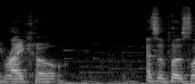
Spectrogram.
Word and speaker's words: Raikou: strike out some urban Raikou like getting out of it strike oh yeah definitely go though we're like raikou cuz it lines up with like the Japanese Way of pronouncing or pronounced like stuff gaming st.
